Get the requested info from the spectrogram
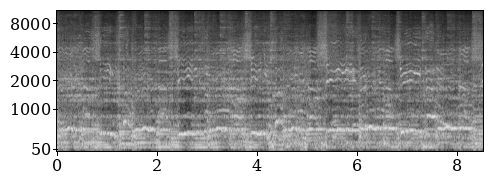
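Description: A woman singing a gospel solo, her voice wavering with vibrato, over live church instrumental accompaniment with steady low sustained notes and recurring drum and cymbal hits.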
